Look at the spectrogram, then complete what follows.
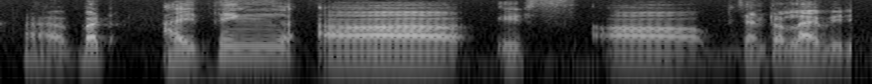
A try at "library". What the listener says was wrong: we hear library, right? A little v instead of a b. We know very common, not always, but quite common with Bangladeshi candidates is that their b sounds like a v and their p sounds like a f.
